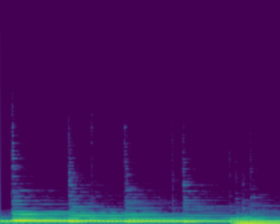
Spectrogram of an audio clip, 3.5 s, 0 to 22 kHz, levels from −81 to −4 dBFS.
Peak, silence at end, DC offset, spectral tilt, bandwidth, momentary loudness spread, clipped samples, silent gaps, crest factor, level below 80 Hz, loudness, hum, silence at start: -4 dBFS; 0 s; under 0.1%; -11 dB/octave; 4.1 kHz; 5 LU; under 0.1%; none; 14 dB; -58 dBFS; -18 LUFS; none; 0 s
